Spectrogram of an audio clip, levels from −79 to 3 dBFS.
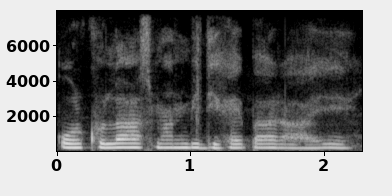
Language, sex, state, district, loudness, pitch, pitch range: Hindi, female, Arunachal Pradesh, Papum Pare, -16 LUFS, 220 Hz, 205-225 Hz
